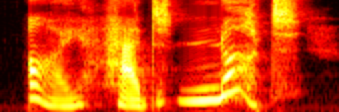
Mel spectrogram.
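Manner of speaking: furious, sharp, very angry cry with swooping pitch. Narrator reading the Mouse answering Alice, sharp and very angry. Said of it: "cried the Mouse, sharply and very angrily".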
